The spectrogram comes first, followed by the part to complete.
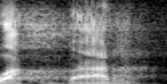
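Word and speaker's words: أكبر: setelah Allahu akbar kemudian jangan sampai bnya itu hamzahnya Akbar itu jangan sampai dibaca kasrah jadi Allahu akbar anak muda kena penyakit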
